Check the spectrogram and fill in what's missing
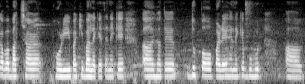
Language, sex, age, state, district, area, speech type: Assamese, female, 18-30, Assam, Kamrup Metropolitan, urban, spontaneous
